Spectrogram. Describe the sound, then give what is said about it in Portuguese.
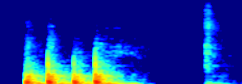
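Knocking on a door: four quick, solid knocks in an even rhythm, a pause, then one more single knock. “Depois de um tempo, quando vocês estão arrumando, preparando a residência, vocês escutam uma batida na porta.”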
